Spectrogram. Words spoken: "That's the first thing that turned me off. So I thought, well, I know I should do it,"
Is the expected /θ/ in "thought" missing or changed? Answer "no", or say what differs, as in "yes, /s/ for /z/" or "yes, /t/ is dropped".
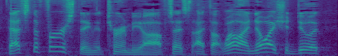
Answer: no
